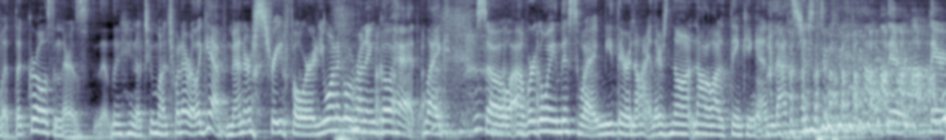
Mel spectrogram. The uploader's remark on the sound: This is a live recording. To celebrate 50 years of women running the Boston Marathon.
